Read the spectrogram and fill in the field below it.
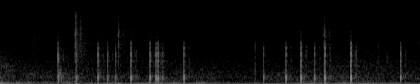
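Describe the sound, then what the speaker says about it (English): Mortar tubes fire in a video game with Vcom AI, a rapid irregular series of sharp popping cracks, fairly faint and with no talk. "there's the mortar firing."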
